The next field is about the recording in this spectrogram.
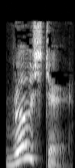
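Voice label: "roaster", British English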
